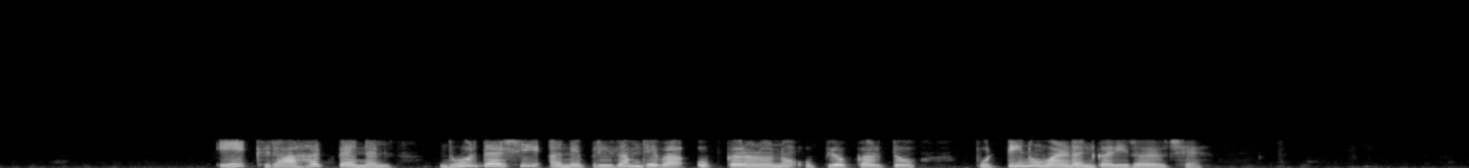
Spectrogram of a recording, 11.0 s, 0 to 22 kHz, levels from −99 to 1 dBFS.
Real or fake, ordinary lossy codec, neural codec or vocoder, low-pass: real; none; none; 3.6 kHz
